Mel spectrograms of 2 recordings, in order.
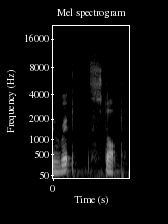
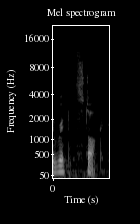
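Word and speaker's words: ripstop: So this is a rip stop nylon, not a rip stock. So it's a type of nylon that's designed not to rip, hence the name rip stop.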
